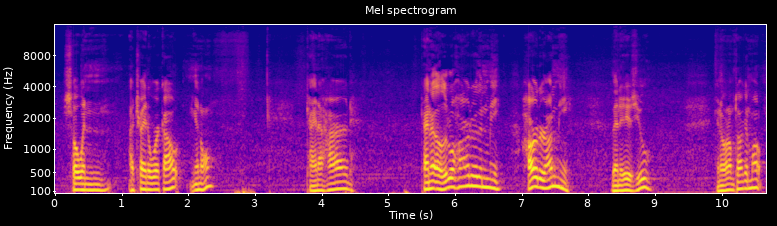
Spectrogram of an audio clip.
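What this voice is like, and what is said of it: Put-on Irish accent, not very good. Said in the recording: “that was my Irish accent. It's kind of needs a little work.”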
